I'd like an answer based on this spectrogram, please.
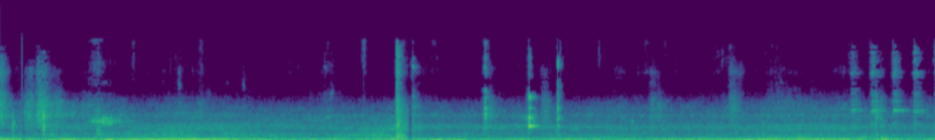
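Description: A few sharp metallic clicks and small clinks from diesel injection pump parts being handled and set in place, over a steady low rumble.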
